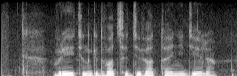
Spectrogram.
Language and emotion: Russian, sad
